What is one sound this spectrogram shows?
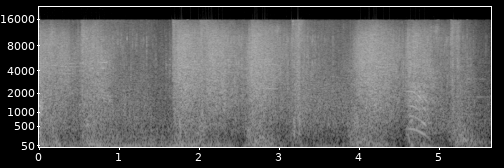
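Metal weapons clash with sharp ringing hits.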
